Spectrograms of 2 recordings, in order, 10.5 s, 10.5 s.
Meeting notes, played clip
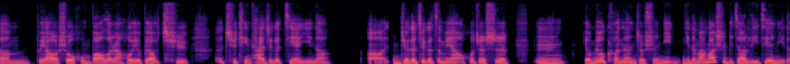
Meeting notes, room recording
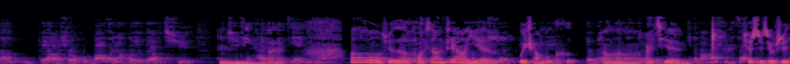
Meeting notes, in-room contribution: present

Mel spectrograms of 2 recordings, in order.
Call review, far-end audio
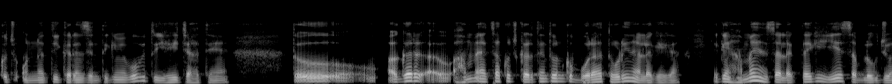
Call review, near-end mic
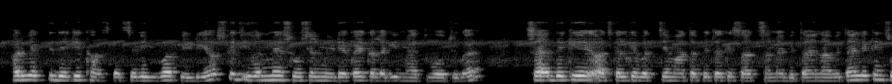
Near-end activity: present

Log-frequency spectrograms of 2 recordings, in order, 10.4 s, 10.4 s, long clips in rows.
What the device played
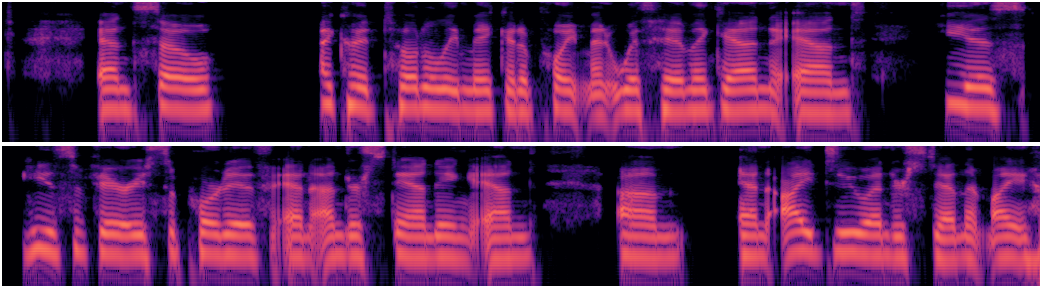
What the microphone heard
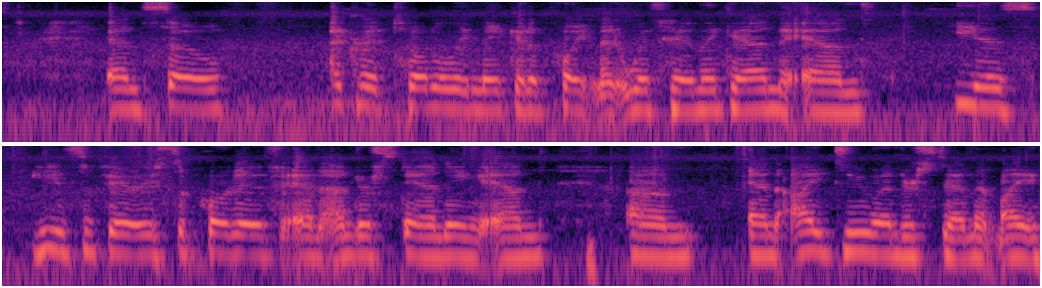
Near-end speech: none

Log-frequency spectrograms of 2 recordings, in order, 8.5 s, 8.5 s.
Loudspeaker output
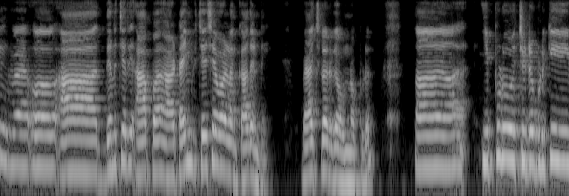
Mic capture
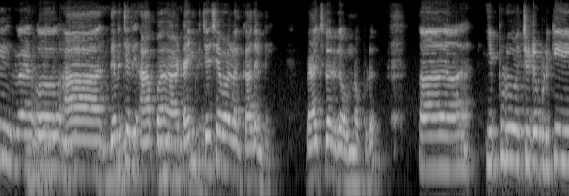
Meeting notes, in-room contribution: present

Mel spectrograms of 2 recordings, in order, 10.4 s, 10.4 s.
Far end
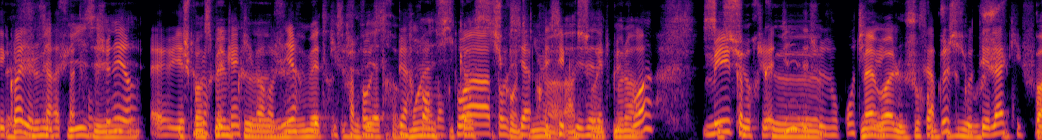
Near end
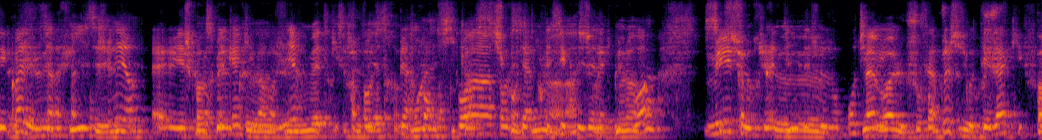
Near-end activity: none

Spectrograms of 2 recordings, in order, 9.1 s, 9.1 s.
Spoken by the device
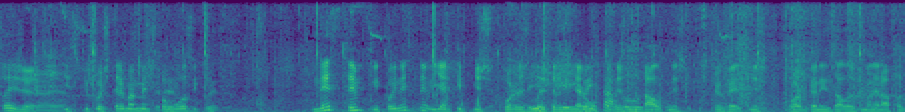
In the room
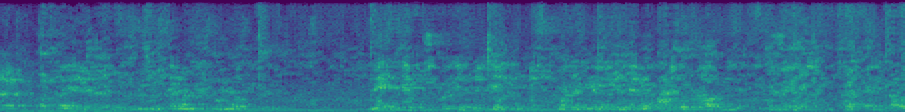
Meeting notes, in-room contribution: none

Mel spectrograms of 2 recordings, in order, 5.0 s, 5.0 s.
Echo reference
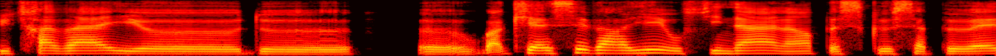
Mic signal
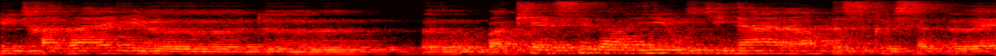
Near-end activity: none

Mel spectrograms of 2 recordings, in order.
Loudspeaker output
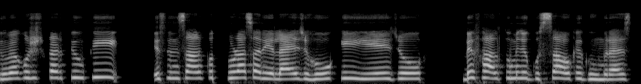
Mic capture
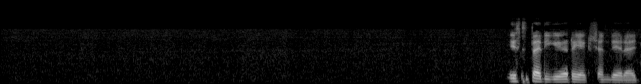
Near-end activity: present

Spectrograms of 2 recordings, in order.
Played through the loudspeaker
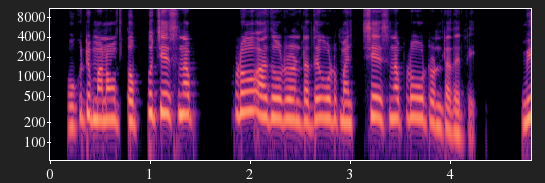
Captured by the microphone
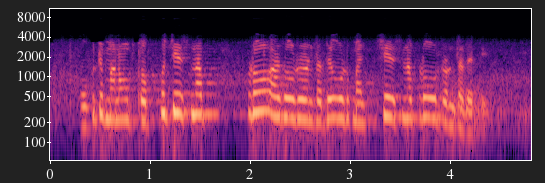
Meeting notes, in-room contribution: none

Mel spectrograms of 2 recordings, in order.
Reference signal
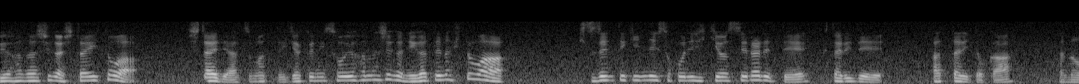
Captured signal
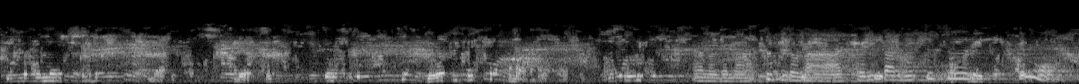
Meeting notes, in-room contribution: present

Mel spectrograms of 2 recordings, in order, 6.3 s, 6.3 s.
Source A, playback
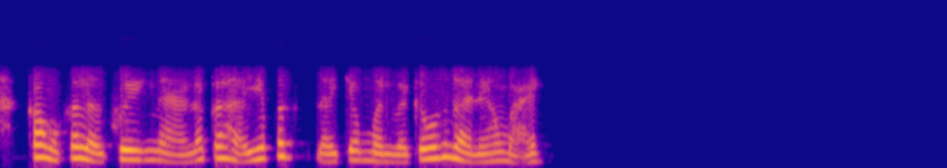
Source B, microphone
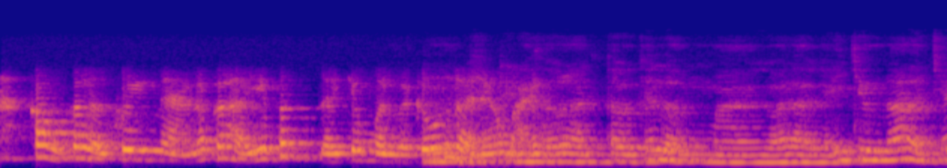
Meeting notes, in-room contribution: present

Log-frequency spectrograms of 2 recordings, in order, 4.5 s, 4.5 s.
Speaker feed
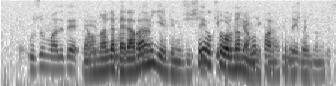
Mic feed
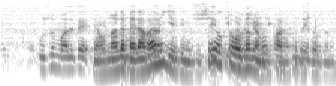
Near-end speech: none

